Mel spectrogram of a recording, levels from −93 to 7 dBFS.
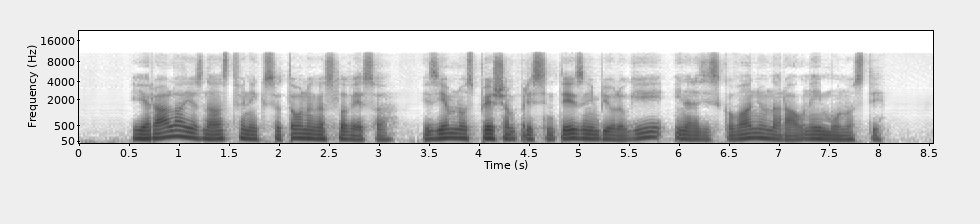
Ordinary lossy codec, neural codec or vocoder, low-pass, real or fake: none; codec, 24 kHz, 0.9 kbps, DualCodec; 10.8 kHz; fake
